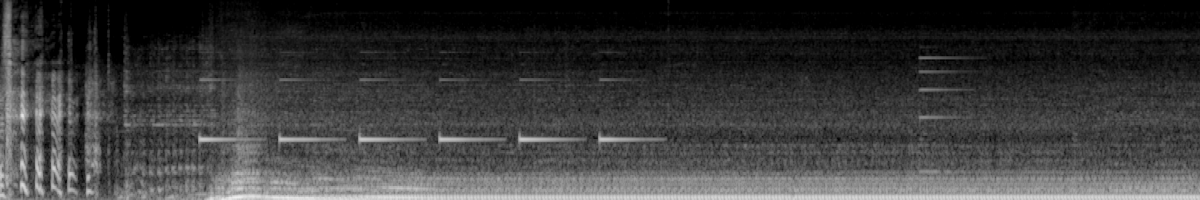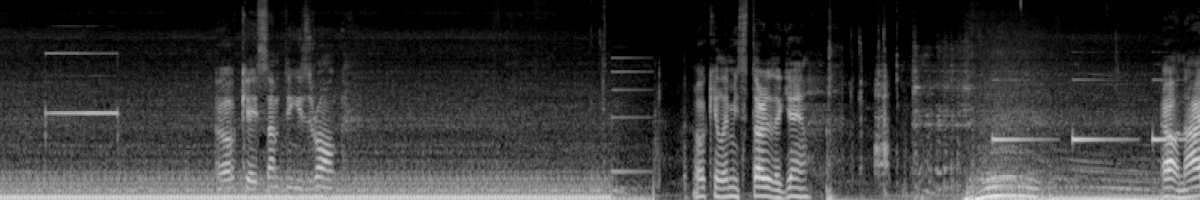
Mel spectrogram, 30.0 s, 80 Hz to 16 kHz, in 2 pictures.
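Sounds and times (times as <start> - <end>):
car engine starting and idling: 0.2 - 23.9, 25.2 - 30.0
dashboard warning chime beeps: 2.4 - 8.4, 11.5 - 12.2, 15.6 - 16.5, 22.6 - 23.3, 27.2 - 30.0.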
